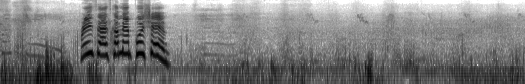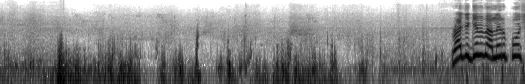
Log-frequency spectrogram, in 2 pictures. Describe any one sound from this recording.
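A plastic sled scrapes and hisses over snow.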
